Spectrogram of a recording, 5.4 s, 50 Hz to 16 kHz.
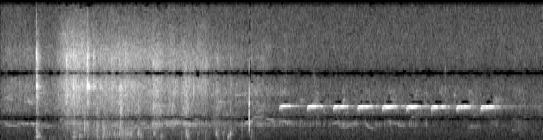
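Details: Kingfisher calling to its mate, captured with a Nikon D500 and 300mm f/4 lens: after a few clicks and rustles, a quick series of thin, high piping notes, about four per second, for two seconds.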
